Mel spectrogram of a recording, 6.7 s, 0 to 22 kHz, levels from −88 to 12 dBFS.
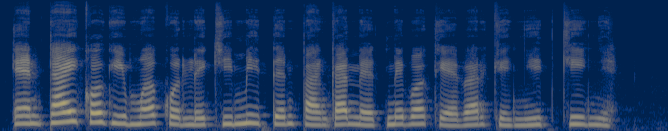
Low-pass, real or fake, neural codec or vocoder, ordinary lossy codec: none; fake; codec, 44.1 kHz, 3.4 kbps, Pupu-Codec; none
